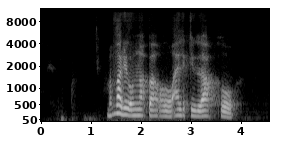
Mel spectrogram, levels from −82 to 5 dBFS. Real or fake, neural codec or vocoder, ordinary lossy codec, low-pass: fake; codec, 16 kHz in and 24 kHz out, 0.6 kbps, FocalCodec, streaming, 4096 codes; Opus, 24 kbps; 10.8 kHz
